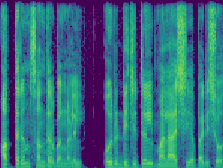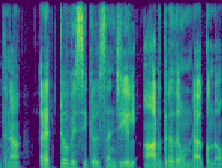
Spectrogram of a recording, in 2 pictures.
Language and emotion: Malayalam, neutral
